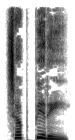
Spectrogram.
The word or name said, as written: ಚಪ್ಪಿರಿ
